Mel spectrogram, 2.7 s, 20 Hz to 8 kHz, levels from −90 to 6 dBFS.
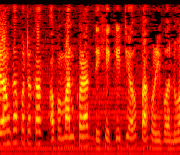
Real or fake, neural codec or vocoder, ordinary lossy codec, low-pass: real; none; MP3, 64 kbps; 7.2 kHz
